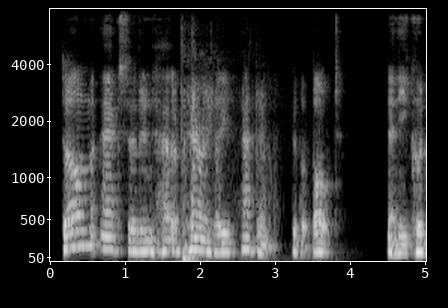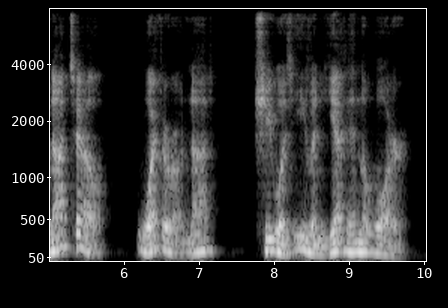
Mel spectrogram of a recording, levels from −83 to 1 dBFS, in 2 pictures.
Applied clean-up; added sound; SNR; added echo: neural mask model DeepFilterNet 3.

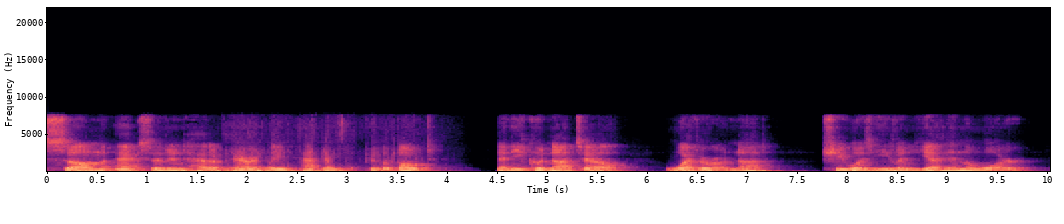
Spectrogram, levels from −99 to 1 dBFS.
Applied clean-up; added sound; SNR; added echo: neural separator model SepFormer DNS4.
